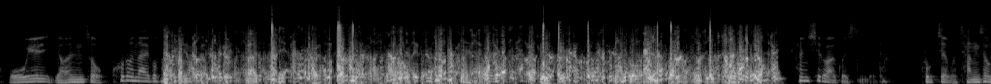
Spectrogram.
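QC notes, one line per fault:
1.63–7.90 s, codec payload misread: the speech turns to garbled noise and warble that barely follows it. Octet-aligned AMR frames are being unpacked as bandwidth-efficient, so the decoder reads every field from the wrong bits. The clean AMR-WB sound on either side fits about 12.65 kbit/s.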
